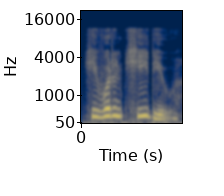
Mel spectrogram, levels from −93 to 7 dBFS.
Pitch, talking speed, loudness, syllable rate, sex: 225 Hz, 190 wpm, -18 LUFS, 3.5 syllables/s, female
